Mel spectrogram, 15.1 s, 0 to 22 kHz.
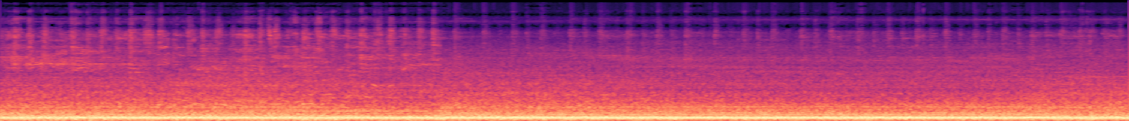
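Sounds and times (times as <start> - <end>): vehicle interior road drone: 0.0 - 15.0.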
